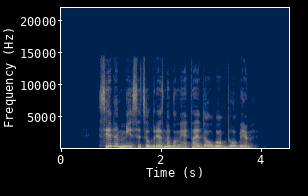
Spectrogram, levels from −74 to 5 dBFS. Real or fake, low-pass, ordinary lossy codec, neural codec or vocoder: fake; 14.4 kHz; none; codec, 32 kHz, 1.9 kbps, SNAC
